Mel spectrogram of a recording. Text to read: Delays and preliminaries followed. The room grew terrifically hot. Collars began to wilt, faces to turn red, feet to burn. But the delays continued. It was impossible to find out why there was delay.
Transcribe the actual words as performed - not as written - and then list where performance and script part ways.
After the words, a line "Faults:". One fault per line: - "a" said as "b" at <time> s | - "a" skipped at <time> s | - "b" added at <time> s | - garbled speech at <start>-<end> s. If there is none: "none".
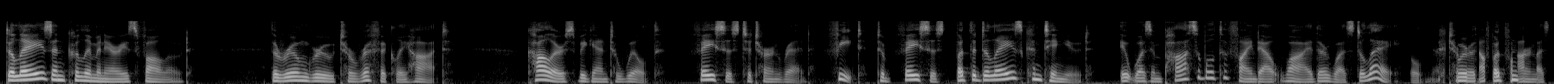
Delays and preliminaries followed. The room grew terrifically hot. Collars began to wilt, faces to turn red, feet to faces. But the delays continued. It was impossible to find out why there was delay. [garbled]
Faults:
- "burn" said as "faces" at 8.9 s
- garbled speech at 14.1-15.5 s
